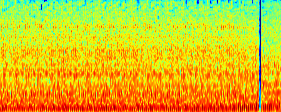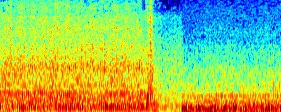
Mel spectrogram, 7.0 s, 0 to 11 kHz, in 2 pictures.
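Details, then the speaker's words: 2001 Cummins 5.9L 24-valve diesel (2nd gen) just after valve lash adjustment, heard from the cab at start-up: steady, even idle with low drone, no valvetrain ticking or clatter; much quieter than before; normal idle. "Yeah, it sounds a lot quieter in the cab."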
